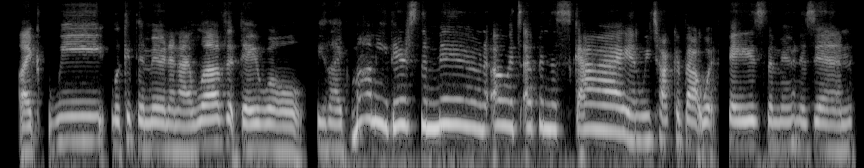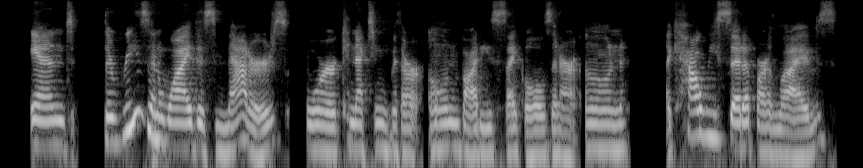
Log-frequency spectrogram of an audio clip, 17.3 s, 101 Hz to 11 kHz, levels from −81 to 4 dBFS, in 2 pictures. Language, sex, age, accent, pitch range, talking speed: English, female, 20-39, American, 170-225 Hz, 200 wpm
